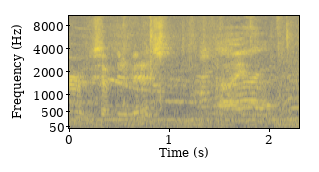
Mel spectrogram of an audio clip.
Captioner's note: A chorus of ayes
